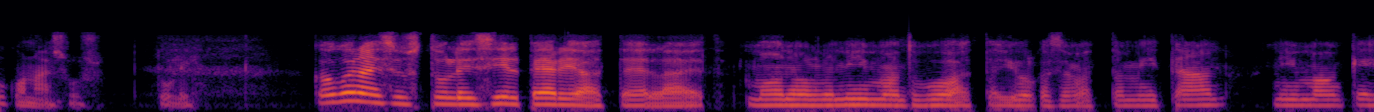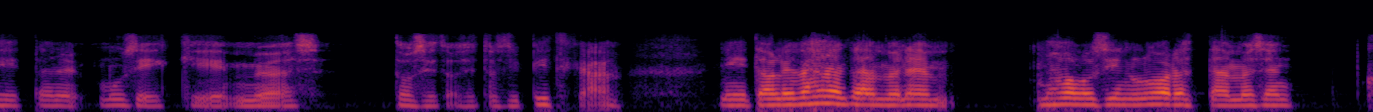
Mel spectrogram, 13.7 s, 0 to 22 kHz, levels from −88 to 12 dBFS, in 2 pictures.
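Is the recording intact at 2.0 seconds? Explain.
Yes, the speech at 2.0 seconds is intact, with no fault at that moment beyond the AMR wideband (HD Voice) coding it passes through at 23.85 kbit/s.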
